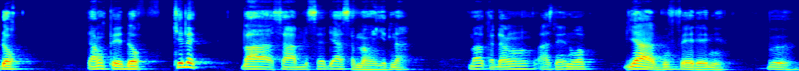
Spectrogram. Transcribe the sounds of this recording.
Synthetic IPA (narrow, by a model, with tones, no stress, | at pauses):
ɗo˧k̚ | da˦ŋpe˧ɗo˧kkʲe˦le˦k̚ | ba˧sa˨m˨li˨sa˧˦ɗʲa˦˨sa˨ma˨ŋ˨ji˨˦tna˦ | ma˦ka˨ɗa˦ŋa̰˨sna˨˦n˨wa˦p̚ | ja˦˨ɡu˦fe˨ɾe˨˦ne˨ | bə˦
